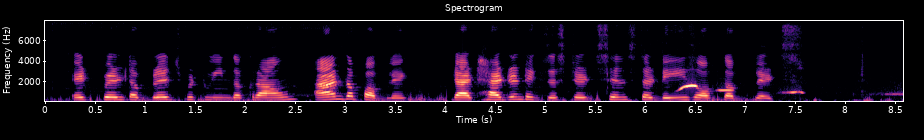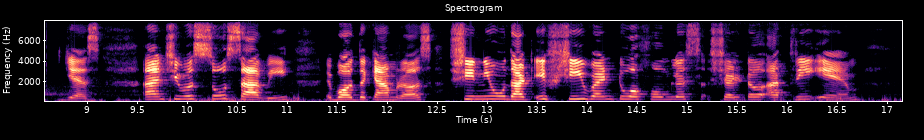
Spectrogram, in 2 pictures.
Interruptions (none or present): none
